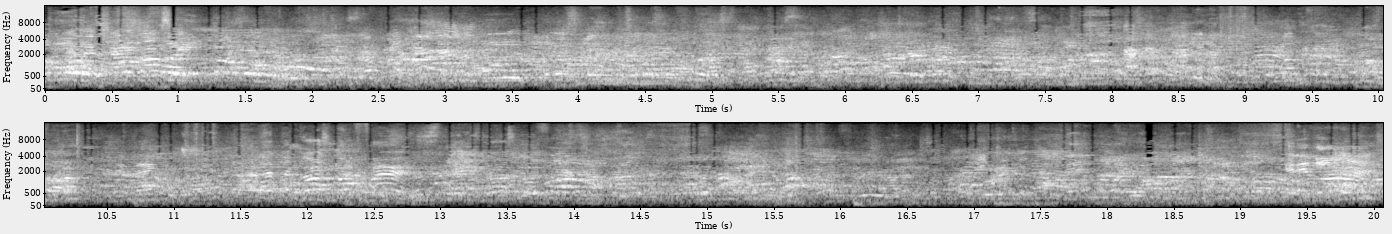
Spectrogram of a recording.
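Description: Steady chatter of many overlapping voices, children and adults together, with no single speaker standing out.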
